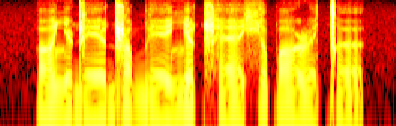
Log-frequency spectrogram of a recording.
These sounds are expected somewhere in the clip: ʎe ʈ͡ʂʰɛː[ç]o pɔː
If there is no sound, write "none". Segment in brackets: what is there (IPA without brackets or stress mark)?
ç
